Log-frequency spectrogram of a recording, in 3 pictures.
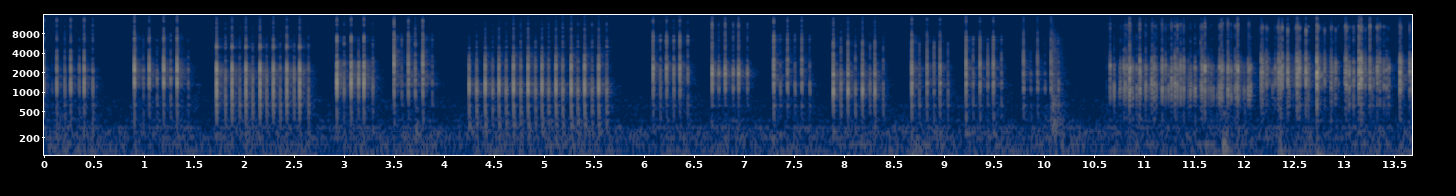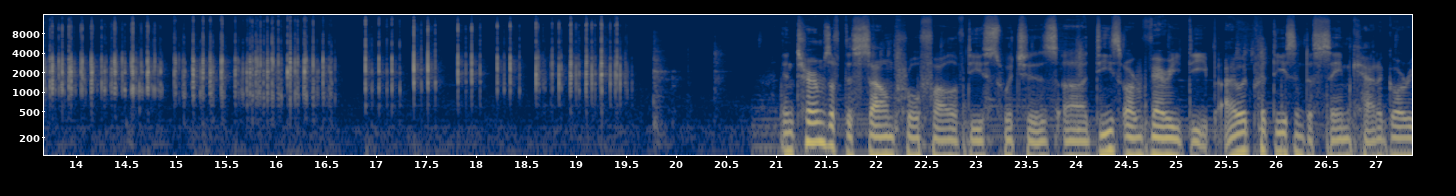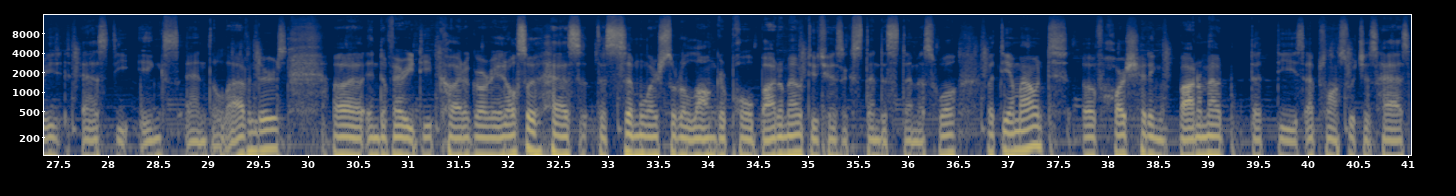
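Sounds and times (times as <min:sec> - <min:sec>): typing on mechanical keyboard: 0:00.0 - 0:19.7.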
